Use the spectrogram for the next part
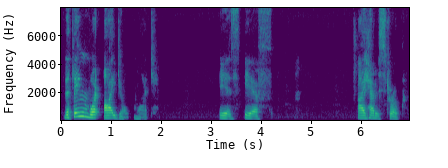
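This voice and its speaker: A woman in her sixties hosting a casual livestream chat, rambling and often clearing her throat. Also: on the low side, very animated, extremely slow, mellow, rough recording. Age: 60s. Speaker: livestream host.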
